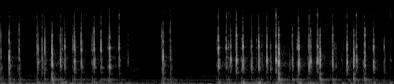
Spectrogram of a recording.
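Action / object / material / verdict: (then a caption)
tap / mechanical keyboard with plastic keycaps / plastic / none. Fingertips type continuously on a compact white mechanical keyboard with plastic keycaps, producing rapid, bright clicky keystrokes. The typing comes in quick bursts with a short pause near the middle, and each key hit is sharp and dies away almost instantly.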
